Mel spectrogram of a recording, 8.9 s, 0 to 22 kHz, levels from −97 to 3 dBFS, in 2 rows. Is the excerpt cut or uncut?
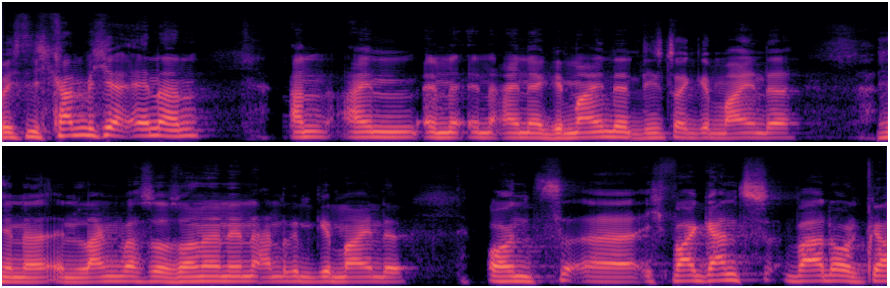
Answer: cut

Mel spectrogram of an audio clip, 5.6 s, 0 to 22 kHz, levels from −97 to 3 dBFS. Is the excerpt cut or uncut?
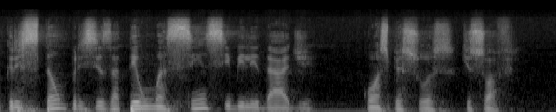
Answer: uncut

